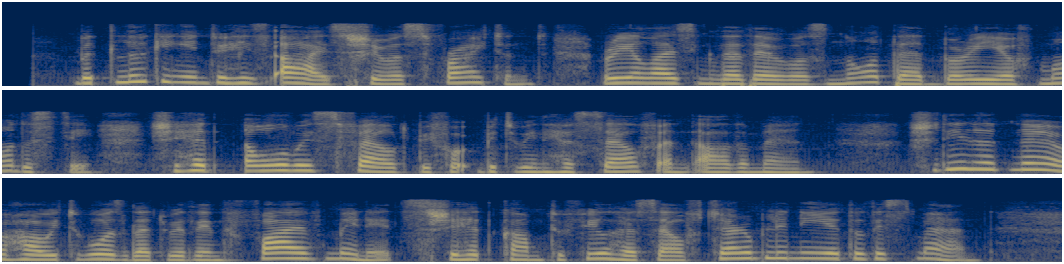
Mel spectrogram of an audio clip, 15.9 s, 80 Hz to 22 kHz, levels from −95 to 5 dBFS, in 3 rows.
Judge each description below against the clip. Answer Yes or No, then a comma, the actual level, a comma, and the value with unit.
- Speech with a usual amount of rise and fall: Yes, average, 4.5 semitones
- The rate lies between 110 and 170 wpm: No, average, 180 wpm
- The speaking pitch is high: Yes, high, 215 Hz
